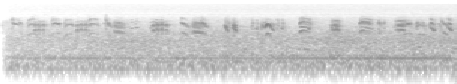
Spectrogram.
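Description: Eurasian tree sparrows give a quick run of short, bright chirps, several a second, over a steady low hum.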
